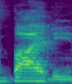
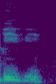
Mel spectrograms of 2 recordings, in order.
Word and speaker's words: Bybee: I got a message from Dean before we go any further that says we are killing him because it's Bybee, not BB.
